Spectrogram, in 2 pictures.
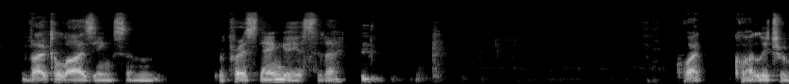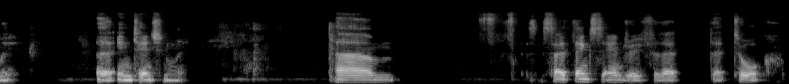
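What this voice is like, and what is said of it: Hoarse voice. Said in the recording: “I'm a bit hoarse”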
